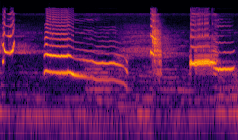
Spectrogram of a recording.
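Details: Afternoon song of an Oriental magpie-robin (kacer): a short high note, then a long clear whistle gliding slowly downward, a sharp burst, and a final strong whistle dropping in pitch.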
